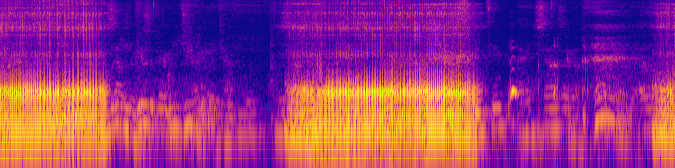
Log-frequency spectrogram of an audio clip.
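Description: Two long, deep, rumbling snores a few seconds apart, with softer snorts between them; loud animal snoring.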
